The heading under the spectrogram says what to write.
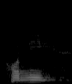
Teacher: se va a pronunciar como una o brevísima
